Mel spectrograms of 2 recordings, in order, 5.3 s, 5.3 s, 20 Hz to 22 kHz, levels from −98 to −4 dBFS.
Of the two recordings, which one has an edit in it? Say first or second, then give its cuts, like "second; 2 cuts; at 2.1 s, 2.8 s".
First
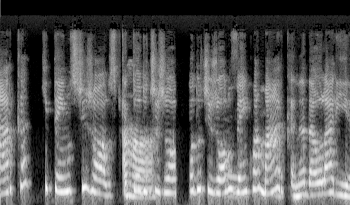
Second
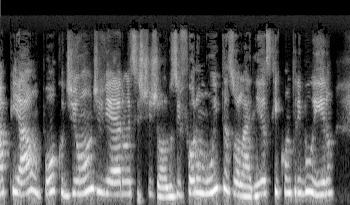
first; 1 cut; at 2.7 s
